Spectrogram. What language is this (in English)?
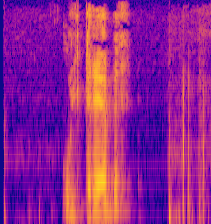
Bashkir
